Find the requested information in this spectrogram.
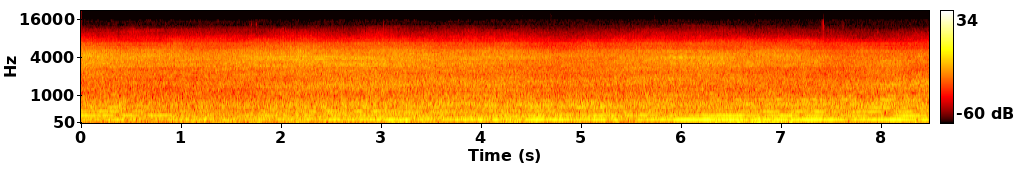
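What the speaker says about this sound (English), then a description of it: "E175 coming in from Columbus." An American Airlines Embraer E175 regional jet arrives at Boston Logan from Columbus, its steady broadband engine roar holding close and even throughout, with a faint low hum running beneath.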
